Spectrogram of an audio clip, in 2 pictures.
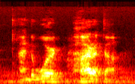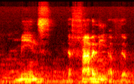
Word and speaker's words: Bharat: And the word Bharata means the family of the Bharats. The man's name is Bharat with an A sound, but his children or family are called Bharat.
